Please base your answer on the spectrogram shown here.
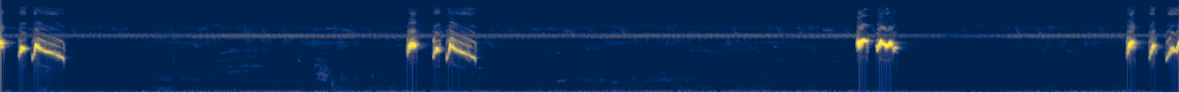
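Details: Female red-whiskered bulbul calling in the afternoon to spur seasoned wild-caught males into rival song: four short bouncy phrases of two to three chirps each, spaced about four seconds apart, against a faint continuous high tone.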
